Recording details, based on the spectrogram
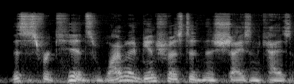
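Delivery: plain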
